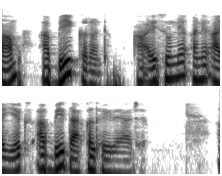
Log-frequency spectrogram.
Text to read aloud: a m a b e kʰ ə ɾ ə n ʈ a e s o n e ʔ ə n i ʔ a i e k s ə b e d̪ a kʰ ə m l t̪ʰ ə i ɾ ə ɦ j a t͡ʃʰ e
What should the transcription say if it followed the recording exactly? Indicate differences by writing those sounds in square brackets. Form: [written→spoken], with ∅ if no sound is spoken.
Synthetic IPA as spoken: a m a b e [kʰ→k] ə ɾ ə [n→ɳ] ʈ a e s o n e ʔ ə n [i→e] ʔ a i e k s [ə→a] b e d̪ a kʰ ə [m→∅] l t̪ʰ ə i ɾ ə ɦ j a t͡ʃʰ e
